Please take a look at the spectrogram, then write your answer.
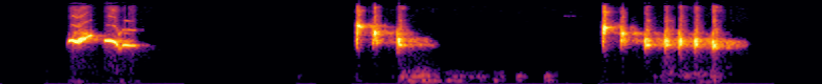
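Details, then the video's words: Summer tanager in central Alabama, birds just now coming back, a robin-like song of short whistled phrases with short pauses; three brief warbled phrases, the last with rapid repeated notes. "this is a robin-like song long phrases short pauses summer tanager so"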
